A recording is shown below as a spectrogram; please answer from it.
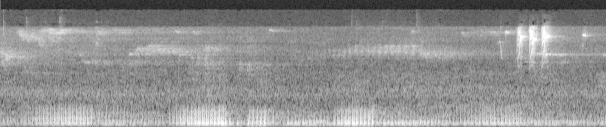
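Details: Maine Coon cat, cuddly after a bath, purring in low rhythmic pulsing bursts, several swells of a few seconds each, with faint high chirps near the end.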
